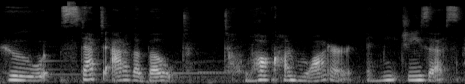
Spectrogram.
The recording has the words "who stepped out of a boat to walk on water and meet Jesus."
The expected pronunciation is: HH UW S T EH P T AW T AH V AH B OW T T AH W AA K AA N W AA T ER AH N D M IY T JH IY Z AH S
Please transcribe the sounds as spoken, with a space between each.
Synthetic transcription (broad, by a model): HH UW S T EH P T AW T AH V AH B OW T T AH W AA K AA N W AA T ER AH N M IY T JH IY Z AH S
